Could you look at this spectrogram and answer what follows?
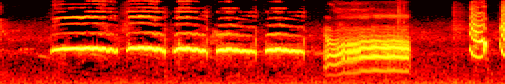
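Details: Silver-eared laughingthrush during morning voice training: five steady clear whistles, a harsh buzzy drawn-out note, then two sharp looping high notes.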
